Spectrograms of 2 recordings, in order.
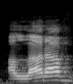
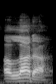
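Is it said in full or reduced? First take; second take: full; reduced. First: Each word is said fully and separately. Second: The words blend into one reduced form.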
